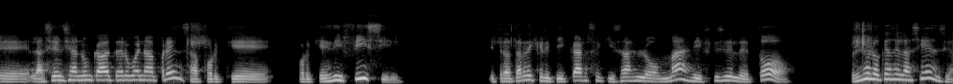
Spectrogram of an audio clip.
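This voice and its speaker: Pitched high for a man, his voice has a dark, mellow tone. He moves at a moderate pace with very wide pitch swings. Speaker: philosophy professor. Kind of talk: lecture.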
